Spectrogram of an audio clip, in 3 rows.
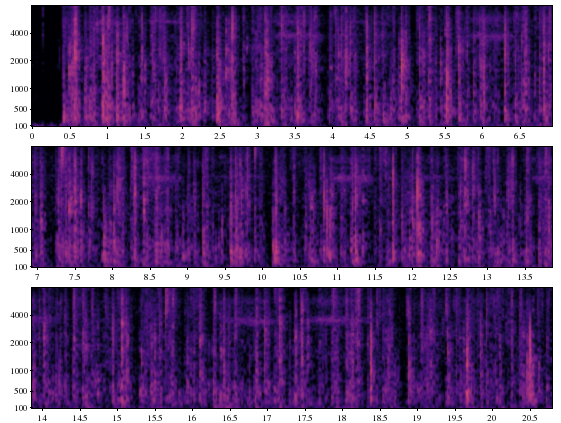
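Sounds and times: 
crowd walking footsteps: 0.0s - 20.8s.

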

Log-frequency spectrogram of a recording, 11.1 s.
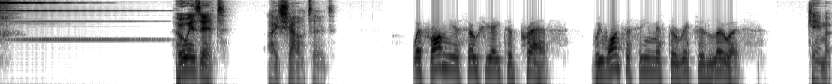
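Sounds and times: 
doorbell chime: 0.0s - 2.4s
speech: 2.4s - 4.5s, 5.5s - 10.0s, 10.8s - 11.0s.

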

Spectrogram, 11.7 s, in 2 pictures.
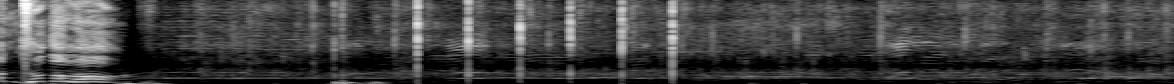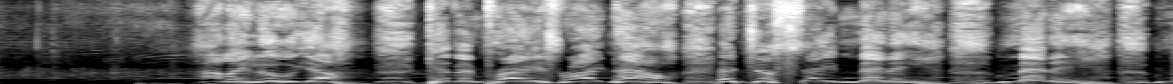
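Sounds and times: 
speech: 0.0s - 0.7s, 7.0s - 11.7s
audience clapping hands: 0.0s - 8.7s.

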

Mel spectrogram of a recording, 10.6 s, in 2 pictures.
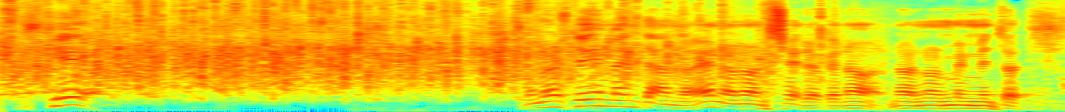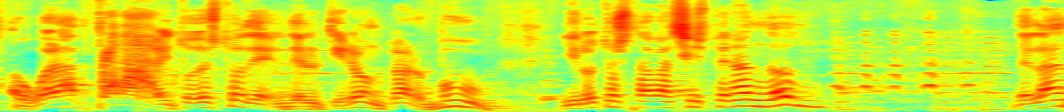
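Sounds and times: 
crowd clapping: 0.0s - 4.5s
speech: 0.2s - 0.7s, 2.6s - 9.6s, 10.4s - 10.6s
laughter: 9.2s - 10.6s.

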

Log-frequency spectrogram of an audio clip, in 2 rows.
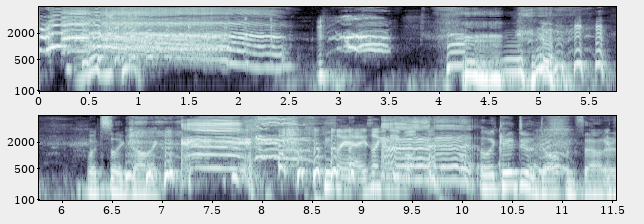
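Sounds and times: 
laughter: 0.0s - 1.5s, 4.7s - 5.8s, 6.5s - 11.5s
person imitating a dinosaur scream: 0.0s - 3.5s, 9.2s - 10.2s
speech: 0.4s - 1.1s, 4.2s - 7.4s, 8.6s - 11.5s.

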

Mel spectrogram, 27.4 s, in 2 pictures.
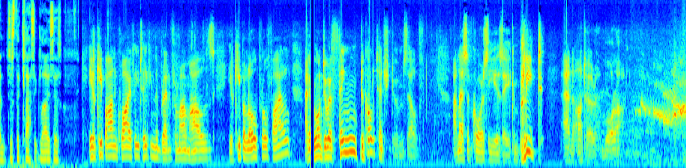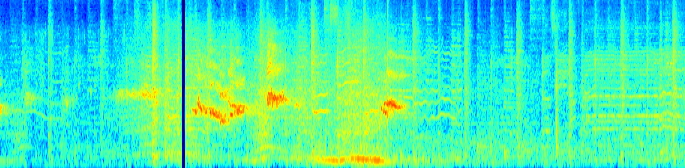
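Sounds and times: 
speech: 0.0s - 12.7s
tires screeching as a red Ferrari skids to a stop in a film scene: 12.3s - 24.7s
red Ferrari engine rumbling: 13.7s - 25.4s.

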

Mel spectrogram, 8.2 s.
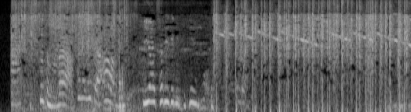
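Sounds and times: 
electronic firecracker crackling: 0.2s - 2.8s, 4.2s - 8.2s
speech: 0.8s - 4.9s.

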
